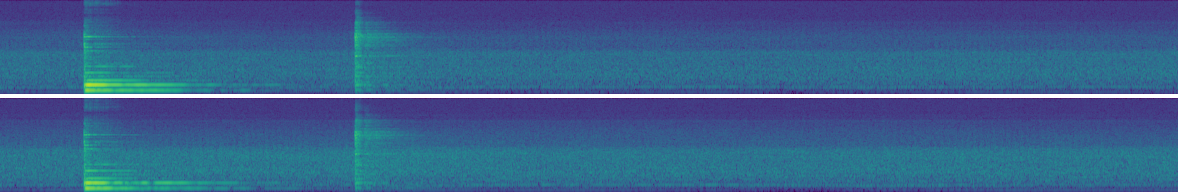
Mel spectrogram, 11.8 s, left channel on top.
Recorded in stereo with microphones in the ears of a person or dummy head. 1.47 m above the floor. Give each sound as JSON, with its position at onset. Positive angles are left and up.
{"t": 0.8, "sound": "a piano", "side_deg": 0, "distance_m": 0.6}
{"t": 3.5, "sound": "a snare drum", "side_deg": 10, "distance_m": 0.8}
